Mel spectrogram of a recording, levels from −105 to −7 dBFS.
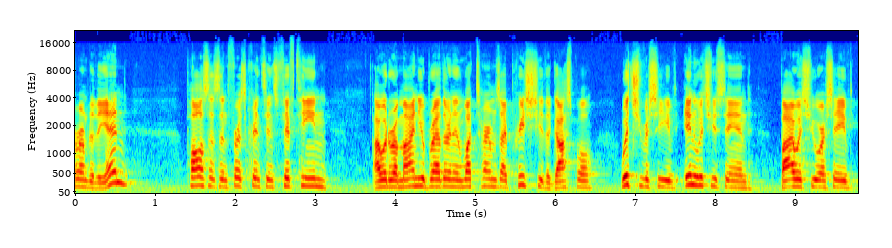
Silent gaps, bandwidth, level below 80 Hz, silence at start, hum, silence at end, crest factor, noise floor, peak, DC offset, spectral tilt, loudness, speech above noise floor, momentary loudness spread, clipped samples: none; 16.5 kHz; -56 dBFS; 0 s; 60 Hz at -50 dBFS; 0.05 s; 18 dB; -48 dBFS; -2 dBFS; under 0.1%; -3.5 dB/octave; -19 LUFS; 28 dB; 8 LU; under 0.1%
